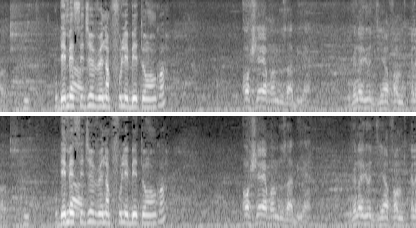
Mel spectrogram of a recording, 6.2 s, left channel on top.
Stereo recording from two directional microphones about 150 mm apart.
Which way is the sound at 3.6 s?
10° right (ahead or behind).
